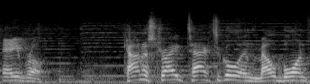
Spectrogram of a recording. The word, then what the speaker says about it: Haverhill: firearms in Blue Springs Missouri battlegrounds coffee in Haverhill Massachusetts but seriously it's pronounced Averell con astride tactical in melbourne florida veteran-owned hugger-mugger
